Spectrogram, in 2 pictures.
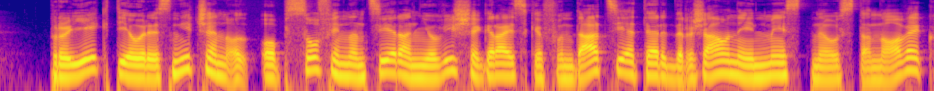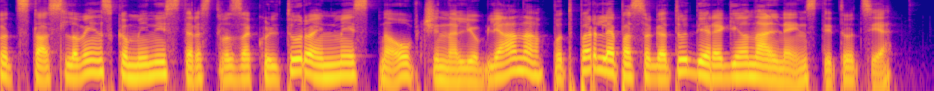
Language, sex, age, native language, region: Slovenian, male, 30-49, Slovenian, Savinja region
